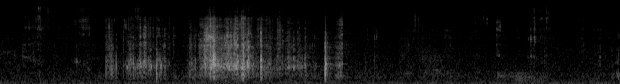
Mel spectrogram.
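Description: A person chewing French fries close to the microphone, in irregular bursts of mouth sounds that are loudest about two seconds in and fade to faint ticks after about three and a half seconds.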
